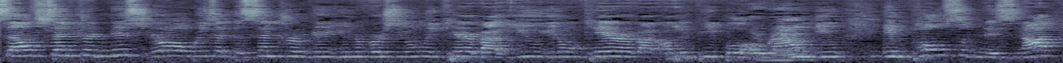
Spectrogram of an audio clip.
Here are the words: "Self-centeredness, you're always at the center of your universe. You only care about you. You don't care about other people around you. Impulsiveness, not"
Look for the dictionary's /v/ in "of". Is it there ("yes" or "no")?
yes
